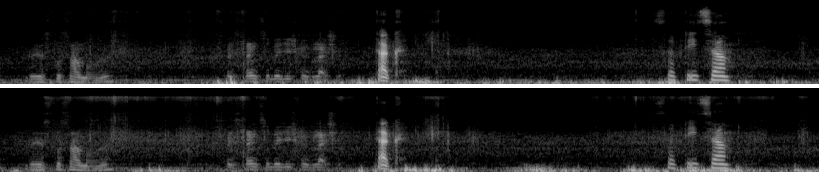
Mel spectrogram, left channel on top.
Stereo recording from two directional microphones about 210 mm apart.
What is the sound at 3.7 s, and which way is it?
Speech, 10° left (ahead or behind).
